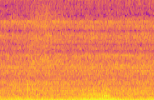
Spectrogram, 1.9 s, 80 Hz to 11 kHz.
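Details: Fire-damaged Ford Fiesta ST 215 rebuild: a low, even idle hum with no misses, ticks or hunting. The engine is settled and idling properly.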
